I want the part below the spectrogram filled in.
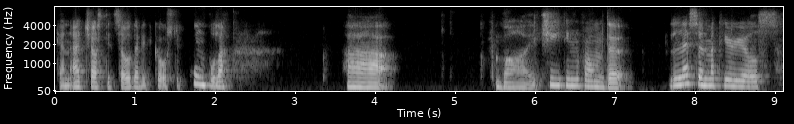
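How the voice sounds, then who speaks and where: A woman with a Finnish accent teaches from her computer, her lowish voice carrying a gravelly fry. She thinks aloud as she codes, trailing off and filling pauses. The sound is dull and lo-fi, like a webcam mic. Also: darkish tone. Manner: thinking aloud, hesitant fillers, trailing off while reading code. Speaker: university lecturer. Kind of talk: live coding screencast lesson. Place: indoor room at a computer.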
